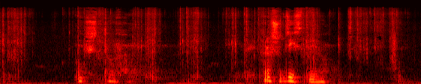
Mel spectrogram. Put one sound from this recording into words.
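Playing cards shuffle and riffle softly in a pair of hands.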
